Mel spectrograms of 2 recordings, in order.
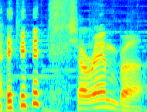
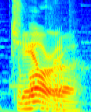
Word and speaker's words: Chambara: Charamba. No. Say it. Chambara. Chambara. You keep doing Charamba.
